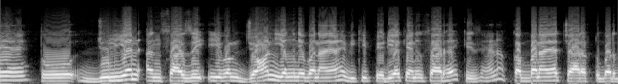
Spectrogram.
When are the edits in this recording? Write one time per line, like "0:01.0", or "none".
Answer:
none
